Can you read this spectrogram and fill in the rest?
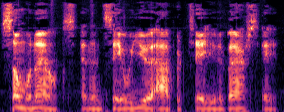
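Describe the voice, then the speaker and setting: A man's voice: sits low, little pitch movement, quick pace, breathy edge, highs cut off. A young man with a voice that sounds older than his age, joking and bantering in casual gaming commentary chat. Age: young adult. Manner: joking, banters and winds others up. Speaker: co-host.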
